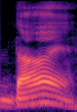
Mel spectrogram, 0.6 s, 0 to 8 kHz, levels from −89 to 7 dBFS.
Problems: background sounds at intervals, background conversations at intervals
